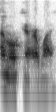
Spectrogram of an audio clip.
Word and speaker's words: Mokry: Mockry, but Yeah. this is just Mokry. So Yeah, without the okay.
